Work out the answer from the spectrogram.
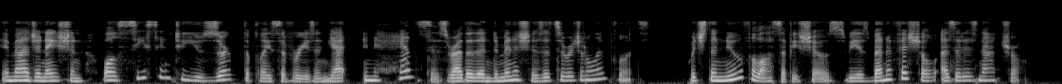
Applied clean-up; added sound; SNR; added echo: none; none; none; none.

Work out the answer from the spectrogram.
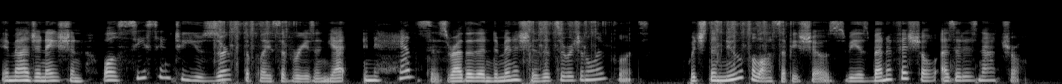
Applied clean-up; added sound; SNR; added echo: none; Rattle (instrument); 13 dB; none.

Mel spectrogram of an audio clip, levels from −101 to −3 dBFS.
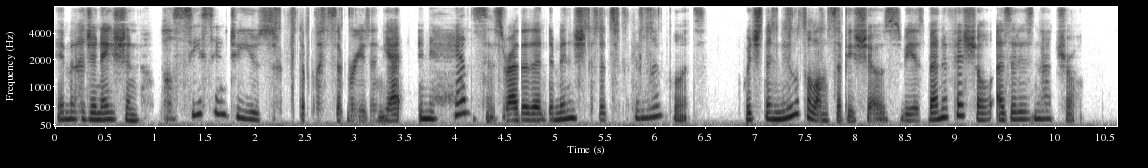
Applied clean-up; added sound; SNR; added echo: neural diffusion model UNIVERSE++.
